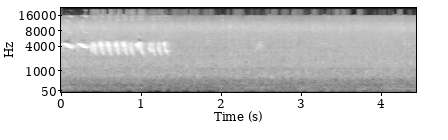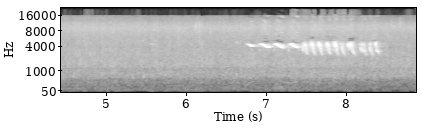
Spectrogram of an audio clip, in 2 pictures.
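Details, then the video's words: Lined seedeater, a Brazilian bird, singing its classic song with a stream in the background: short high whistled notes followed by a fast buzzy trill of descending notes, the phrase repeated about six seconds later over steady water noise. "BIGODINHO CAMPEÃO CANTO CLÁSSICO"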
